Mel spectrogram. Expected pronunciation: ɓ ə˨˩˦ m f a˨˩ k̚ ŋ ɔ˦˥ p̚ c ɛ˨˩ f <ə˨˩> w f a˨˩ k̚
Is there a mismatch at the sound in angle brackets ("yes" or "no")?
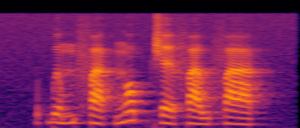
yes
